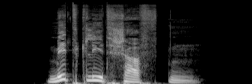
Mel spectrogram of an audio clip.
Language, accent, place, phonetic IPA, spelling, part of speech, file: German, Germany, Berlin, [ˈmɪtˌɡliːtʃaftn̩], Mitgliedschaften, noun, De-Mitgliedschaften.ogg
- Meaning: plural of Mitgliedschaft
